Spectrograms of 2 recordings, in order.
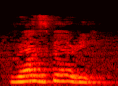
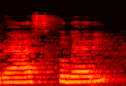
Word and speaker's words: raspberry: Raspberry, not raspberry, raspberry, raspberry. Now let's go to the next letter.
